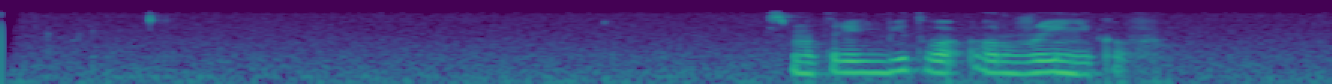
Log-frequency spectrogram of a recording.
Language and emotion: Russian, neutral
